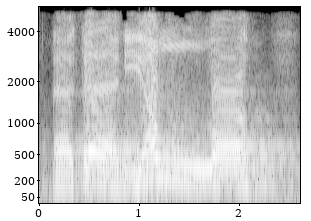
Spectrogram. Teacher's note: فاللام فخمت في لفظ الجلالة أنها سبقت بفتح · Term: اللام المفخمة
